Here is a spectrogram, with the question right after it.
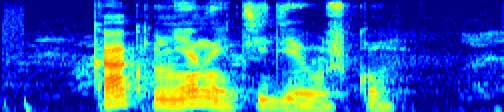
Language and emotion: Russian, neutral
